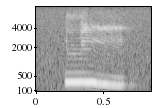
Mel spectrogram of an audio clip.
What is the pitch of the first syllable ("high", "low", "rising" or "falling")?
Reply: falling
